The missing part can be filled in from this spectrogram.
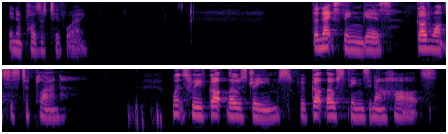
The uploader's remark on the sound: Recorded live at the Chesterfield Campus this is the message from the morning service on the 30th June 19.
